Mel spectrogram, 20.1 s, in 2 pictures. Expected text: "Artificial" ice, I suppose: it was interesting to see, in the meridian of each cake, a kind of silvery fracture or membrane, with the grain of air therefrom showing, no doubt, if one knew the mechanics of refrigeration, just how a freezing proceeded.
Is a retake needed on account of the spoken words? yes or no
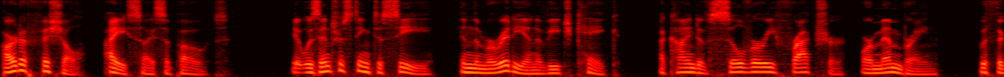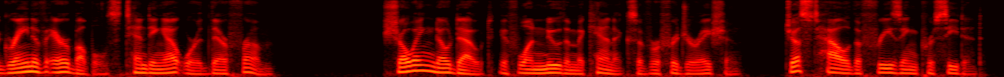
yes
